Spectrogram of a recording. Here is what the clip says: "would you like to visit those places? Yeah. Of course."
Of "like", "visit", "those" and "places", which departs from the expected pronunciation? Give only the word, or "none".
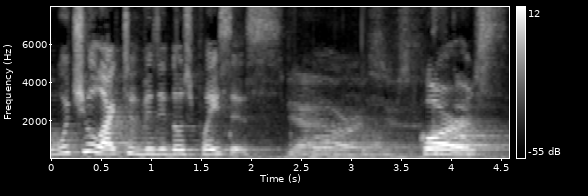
none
